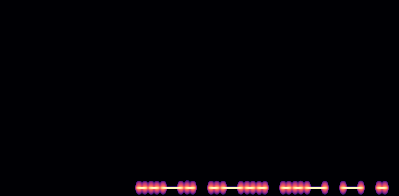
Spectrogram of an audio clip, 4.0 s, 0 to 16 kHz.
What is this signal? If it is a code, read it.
Morse code, heard as a keyed tone, about 20 wpm, 700 Hz. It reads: FLUTE
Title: Easy Words with Hints - 20wpm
